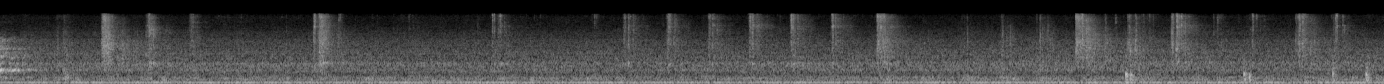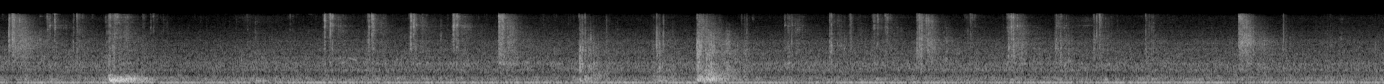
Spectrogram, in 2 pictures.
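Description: Rifles clack and slap in drill handling, echoing in a large hall.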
